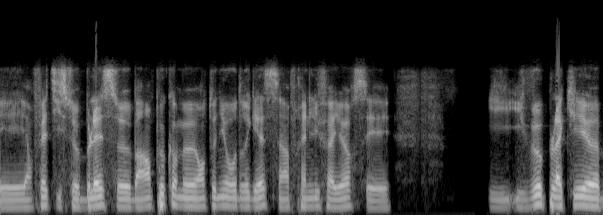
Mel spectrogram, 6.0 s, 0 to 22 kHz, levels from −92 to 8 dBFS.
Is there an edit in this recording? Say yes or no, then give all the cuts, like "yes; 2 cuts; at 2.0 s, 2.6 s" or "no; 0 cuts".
no; 0 cuts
